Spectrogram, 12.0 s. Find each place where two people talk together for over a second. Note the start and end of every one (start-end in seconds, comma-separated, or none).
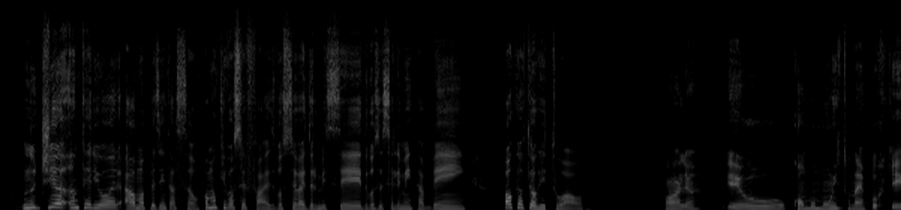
none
